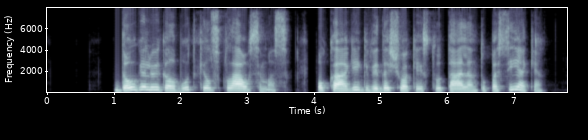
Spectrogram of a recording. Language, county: Lithuanian, Klaipėda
